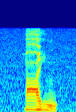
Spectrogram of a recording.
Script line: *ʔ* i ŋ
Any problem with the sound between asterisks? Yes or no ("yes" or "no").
yes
